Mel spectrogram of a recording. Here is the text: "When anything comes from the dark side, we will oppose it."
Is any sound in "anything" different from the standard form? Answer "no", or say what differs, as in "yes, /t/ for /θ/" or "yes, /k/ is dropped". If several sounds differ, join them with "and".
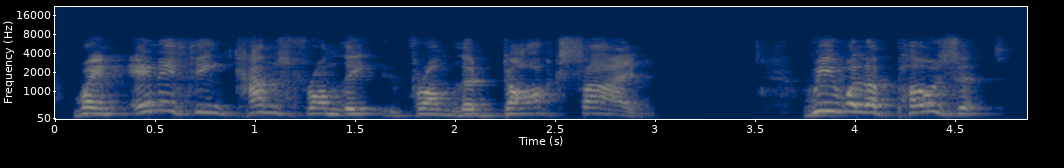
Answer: no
